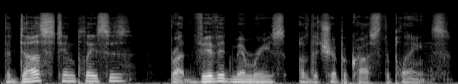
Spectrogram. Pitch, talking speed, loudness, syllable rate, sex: 110 Hz, 170 wpm, -20 LUFS, 4.5 syllables/s, male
